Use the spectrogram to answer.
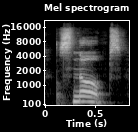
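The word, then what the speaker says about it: snRNPs: So this is what the RNA splicing is and here you can see so basically snurps snps how do we pronounce them snurps right?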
